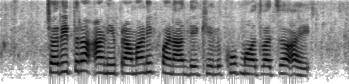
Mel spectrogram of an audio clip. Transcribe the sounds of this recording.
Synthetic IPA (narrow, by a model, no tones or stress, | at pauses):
t͡ɕəɾit̪ɾəʔaɽ̃ipɾamaɽ̃ik̚pəɽand̪ekʰiːlkʰuːpməɦət̪ːʋat͡səːaɦe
